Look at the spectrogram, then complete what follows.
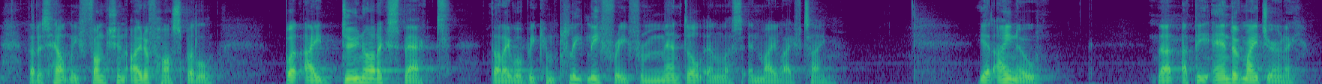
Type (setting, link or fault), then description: setting, large echoing room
